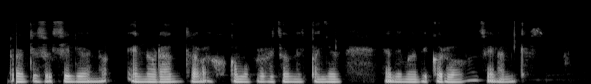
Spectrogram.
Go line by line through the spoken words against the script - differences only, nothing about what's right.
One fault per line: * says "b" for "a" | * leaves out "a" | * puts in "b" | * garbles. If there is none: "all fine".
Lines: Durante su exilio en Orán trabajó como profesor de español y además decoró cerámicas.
all fine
